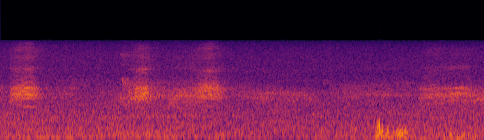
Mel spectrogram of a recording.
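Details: Crows calling in the dark, described as eerie: three hoarse caws in quick succession, then a pause with a couple of dull knocks, and a last fainter caw.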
